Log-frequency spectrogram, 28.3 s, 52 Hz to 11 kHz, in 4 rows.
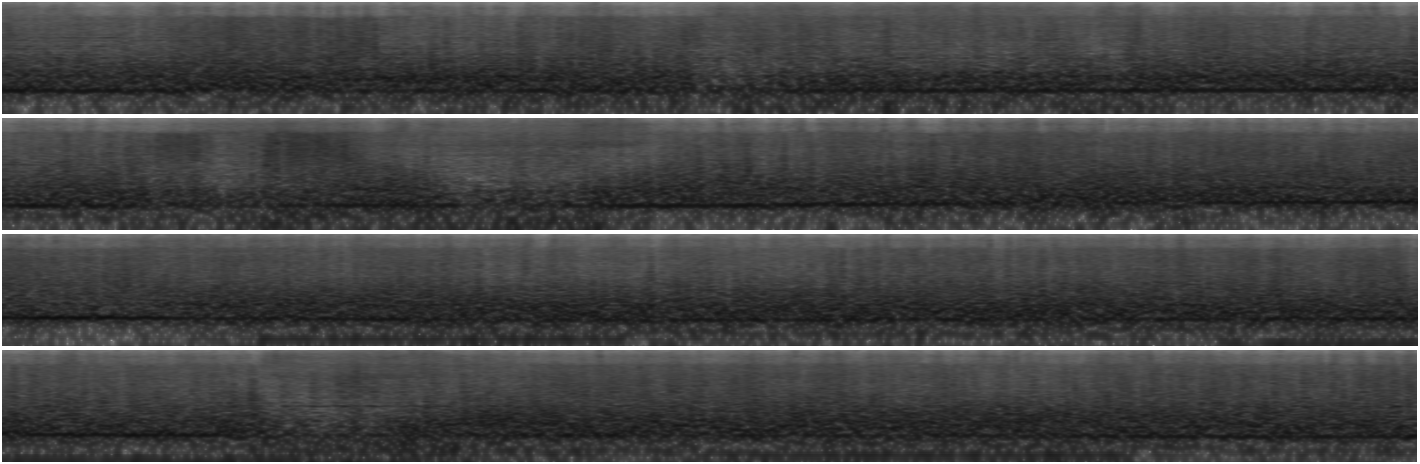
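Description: Suzuki GSX-R1000's inline-four engine with an Akrapovic full exhaust, running steadily while riding, with wind noise on the microphone. The engine note shifts pitch slightly and dips briefly a few times.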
